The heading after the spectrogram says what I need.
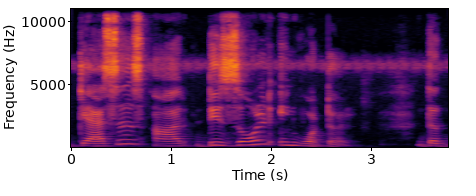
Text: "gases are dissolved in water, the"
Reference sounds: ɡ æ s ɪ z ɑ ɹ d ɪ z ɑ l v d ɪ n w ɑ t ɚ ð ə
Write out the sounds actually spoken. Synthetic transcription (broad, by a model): ɡ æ s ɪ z ɑ ɹ d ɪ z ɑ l d ɪ n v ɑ t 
